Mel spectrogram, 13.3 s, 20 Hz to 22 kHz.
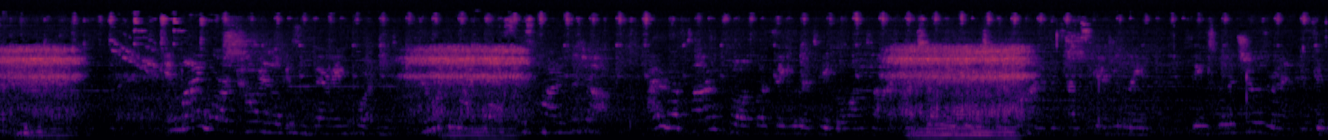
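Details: Adult woman snoring while asleep in the early morning: three loud, rattling snores about 4 to 5 seconds apart, with quieter noise between them.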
